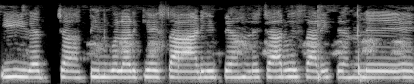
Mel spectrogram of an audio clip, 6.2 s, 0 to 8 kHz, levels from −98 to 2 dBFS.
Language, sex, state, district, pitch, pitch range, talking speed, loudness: Hindi, female, Bihar, Sitamarhi, 240 Hz, 235-245 Hz, 105 wpm, -13 LUFS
